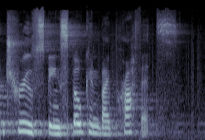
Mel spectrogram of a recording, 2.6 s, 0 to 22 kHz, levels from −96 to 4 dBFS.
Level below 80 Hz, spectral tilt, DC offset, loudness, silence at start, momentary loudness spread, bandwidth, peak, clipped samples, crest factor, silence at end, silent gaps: -72 dBFS; -4 dB/octave; under 0.1%; -26 LUFS; 0 s; 14 LU; 18 kHz; -12 dBFS; under 0.1%; 16 dB; 0.35 s; none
